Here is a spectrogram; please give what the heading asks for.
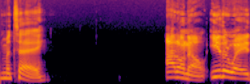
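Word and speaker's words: Mattei: you say his last so some people semitai some people say mate I say mate I'm going with mate I've always said it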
